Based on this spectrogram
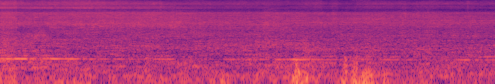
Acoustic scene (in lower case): street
